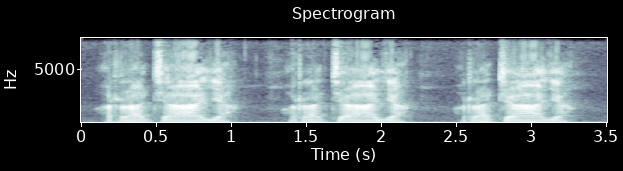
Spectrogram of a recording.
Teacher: Hai chữ A có dấu gạch ngang trên đầu, chúng ta sẽ đọc kéo dài gấp đôi so với chữ A không có dấu gạch ngang trên đầu.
